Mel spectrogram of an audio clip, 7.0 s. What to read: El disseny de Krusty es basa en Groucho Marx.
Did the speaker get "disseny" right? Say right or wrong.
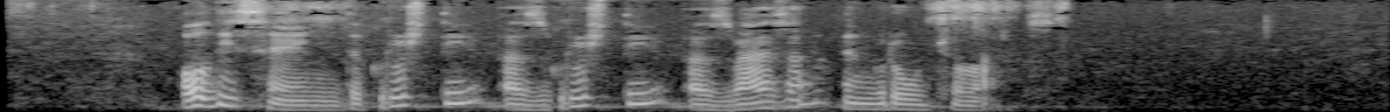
right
